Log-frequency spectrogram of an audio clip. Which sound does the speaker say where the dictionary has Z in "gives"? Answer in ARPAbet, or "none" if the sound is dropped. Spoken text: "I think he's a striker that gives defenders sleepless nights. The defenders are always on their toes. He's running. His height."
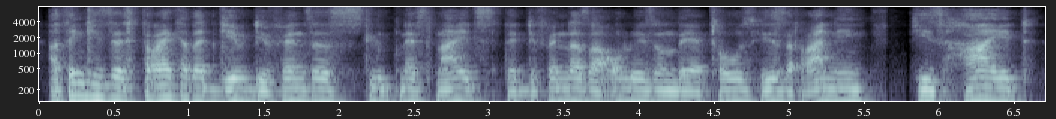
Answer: none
